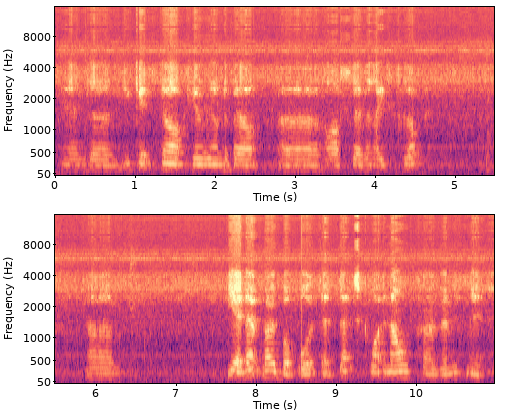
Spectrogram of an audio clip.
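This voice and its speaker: Male radio hobbyist, halting casual delivery, gravelly fry, clearly noisy camera audio. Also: mid-range voice. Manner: hesitant, halting, chuckling. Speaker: amateur radio operator. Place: indoors beside a computer.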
